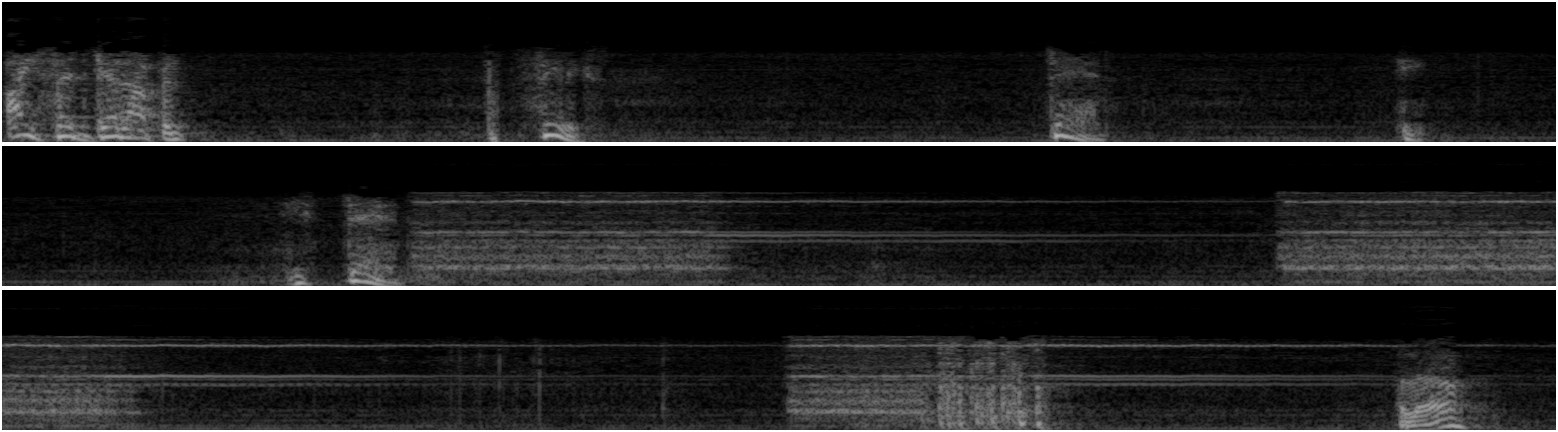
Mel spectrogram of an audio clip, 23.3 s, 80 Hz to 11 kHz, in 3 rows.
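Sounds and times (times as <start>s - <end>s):
speech: 0.0s - 1.1s, 2.7s - 3.0s, 5.2s - 5.6s, 9.2s - 10.2s, 22.6s - 23.0s
telephone ringing: 9.8s - 23.2s.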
